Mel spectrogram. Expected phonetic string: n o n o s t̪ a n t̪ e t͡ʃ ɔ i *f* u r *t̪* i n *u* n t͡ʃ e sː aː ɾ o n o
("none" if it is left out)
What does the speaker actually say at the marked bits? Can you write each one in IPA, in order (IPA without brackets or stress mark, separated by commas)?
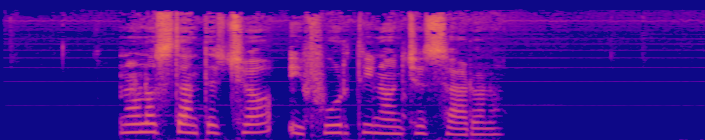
f, t̪, o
